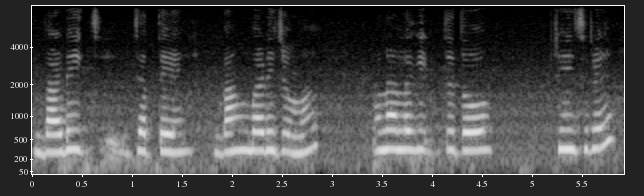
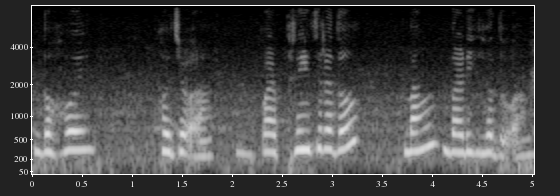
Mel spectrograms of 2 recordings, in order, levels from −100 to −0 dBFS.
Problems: constant background noise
